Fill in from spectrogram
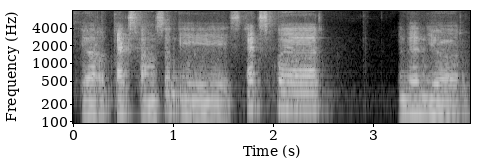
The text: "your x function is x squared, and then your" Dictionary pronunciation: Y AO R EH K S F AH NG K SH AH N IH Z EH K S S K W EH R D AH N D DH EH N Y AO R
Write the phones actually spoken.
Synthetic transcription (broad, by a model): Y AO R EH K S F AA NG SH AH N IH S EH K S S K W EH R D AH N D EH N Y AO R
